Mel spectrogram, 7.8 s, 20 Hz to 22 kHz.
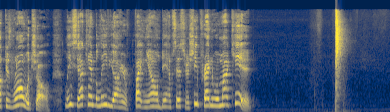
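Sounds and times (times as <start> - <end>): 
speech: 0.0 - 5.1
hard slap: 6.6 - 7.2.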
